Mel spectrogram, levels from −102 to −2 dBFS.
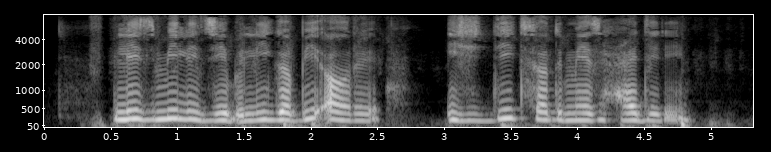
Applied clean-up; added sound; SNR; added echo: neural mask model RNNoise.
